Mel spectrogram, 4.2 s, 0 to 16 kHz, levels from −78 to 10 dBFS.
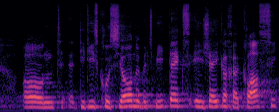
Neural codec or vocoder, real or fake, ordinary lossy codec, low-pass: none; real; none; 14.4 kHz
